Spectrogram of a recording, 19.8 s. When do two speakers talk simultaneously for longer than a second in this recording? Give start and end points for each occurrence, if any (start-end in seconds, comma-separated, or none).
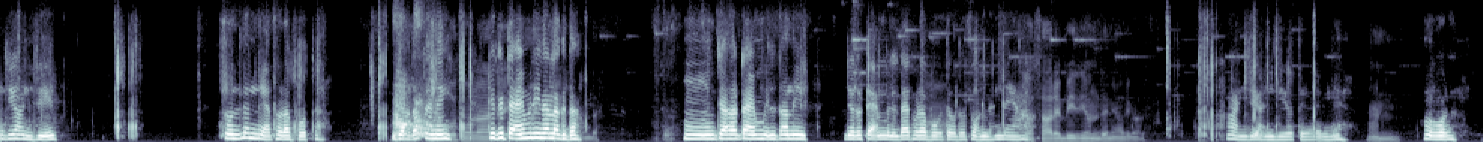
5.3-7.7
